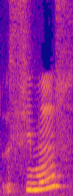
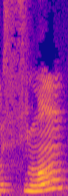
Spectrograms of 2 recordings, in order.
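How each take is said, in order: First: The name ends with an S sound. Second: The name ends without an S sound. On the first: The speaker calls it right. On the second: The speaker calls it wrong.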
